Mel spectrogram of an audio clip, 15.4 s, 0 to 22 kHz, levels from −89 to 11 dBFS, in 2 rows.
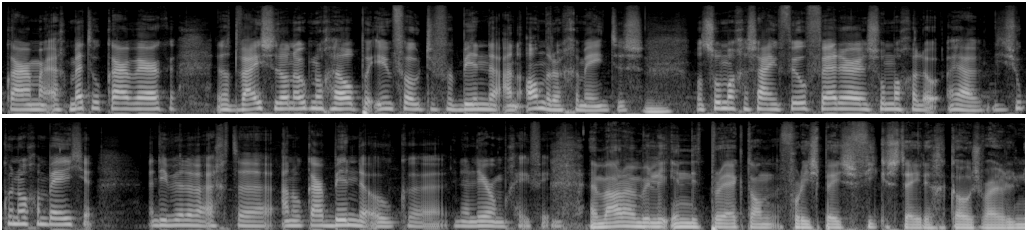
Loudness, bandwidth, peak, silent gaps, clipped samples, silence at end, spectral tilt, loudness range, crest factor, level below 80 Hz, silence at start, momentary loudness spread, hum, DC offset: -23 LUFS; 19.5 kHz; -8 dBFS; none; under 0.1%; 0 s; -6 dB/octave; 3 LU; 14 dB; -40 dBFS; 0.05 s; 8 LU; none; 0.4%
